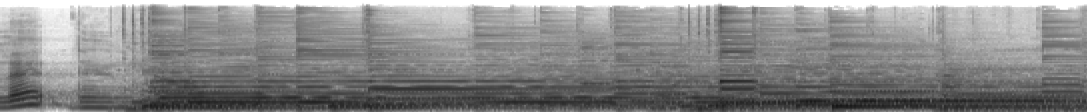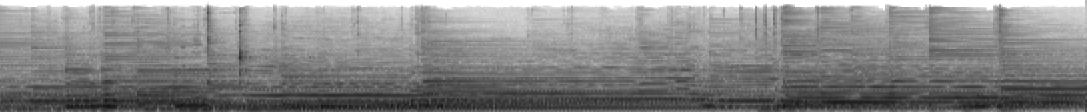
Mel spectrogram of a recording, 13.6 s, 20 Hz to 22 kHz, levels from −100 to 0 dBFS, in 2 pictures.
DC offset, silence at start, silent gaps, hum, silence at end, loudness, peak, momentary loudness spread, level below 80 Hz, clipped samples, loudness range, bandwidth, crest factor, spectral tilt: under 0.1%; 0 s; none; none; 0 s; -18 LUFS; -2 dBFS; 6 LU; -50 dBFS; under 0.1%; 2 LU; 18 kHz; 14 dB; -6.5 dB/octave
